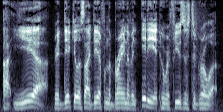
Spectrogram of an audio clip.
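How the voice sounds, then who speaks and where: A man's voice: medium pitch, normal speed, close to an everyday voice. An actor playing an awkward, flustered young man in an audio comedy drama, earnest and defensive with a stammering, hesitant delivery. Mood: indignant. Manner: stammering, hesitant, excitable when provoked.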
